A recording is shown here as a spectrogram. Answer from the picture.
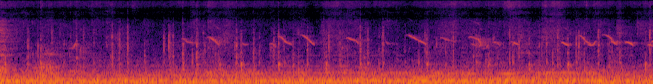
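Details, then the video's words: Colored chickens giving thin, high chirps, single or paired sweeping peeps spaced through the recording, with a loud low rumble underneath. "silly chicken chirping sounds with murgi hen color chicken"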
